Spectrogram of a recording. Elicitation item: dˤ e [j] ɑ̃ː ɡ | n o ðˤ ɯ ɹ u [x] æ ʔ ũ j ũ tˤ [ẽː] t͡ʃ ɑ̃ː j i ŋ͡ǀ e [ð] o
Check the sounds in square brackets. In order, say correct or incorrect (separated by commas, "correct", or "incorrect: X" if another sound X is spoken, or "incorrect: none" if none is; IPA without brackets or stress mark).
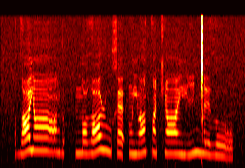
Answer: correct, correct, incorrect: ẽ, correct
